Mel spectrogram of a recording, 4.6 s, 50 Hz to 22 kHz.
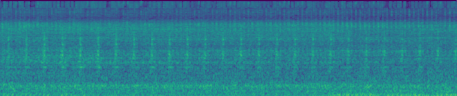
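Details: Jeep Patriot 2.4 at idle: a sharp, repeating metallic engine knock about three times a second over the engine hum; the owner asks what it could be, and the source is unidentified.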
